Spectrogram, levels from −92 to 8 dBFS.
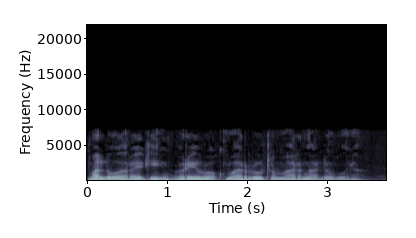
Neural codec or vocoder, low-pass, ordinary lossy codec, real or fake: codec, 16 kHz, 2 kbps, FunCodec, trained on LibriTTS, 25 frames a second; 7.2 kHz; none; fake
